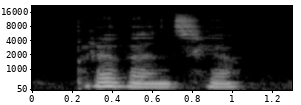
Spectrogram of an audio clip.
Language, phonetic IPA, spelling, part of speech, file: Polish, [prɛˈvɛ̃nt͡sʲja], prewencja, noun, LL-Q809 (pol)-prewencja.wav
